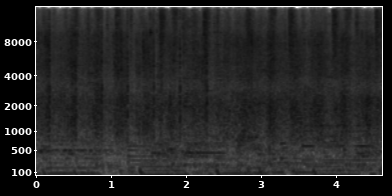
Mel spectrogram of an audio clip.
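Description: A crowd applauds steadily for several seconds, a dense, loud wash of clapping over a bed of upbeat background music, with no one speaking.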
